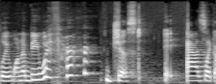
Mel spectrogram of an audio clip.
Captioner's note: laughing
